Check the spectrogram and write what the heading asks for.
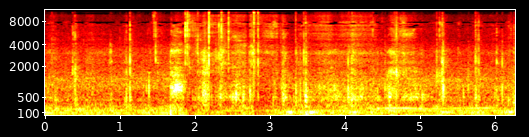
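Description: Eating sounds: a watermelon-slice-shaped sweet is bitten and chewed, giving many sharp crackles and clicks, loudest around two seconds in.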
